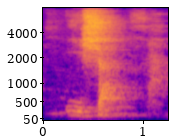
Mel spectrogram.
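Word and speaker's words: אשה: Le puso una A al final. Isha. ¿Cierto? Hombre, Ish. Mujer, Isha. Creo que hay una Biblia por ahí de estudio que se llama Isha.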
